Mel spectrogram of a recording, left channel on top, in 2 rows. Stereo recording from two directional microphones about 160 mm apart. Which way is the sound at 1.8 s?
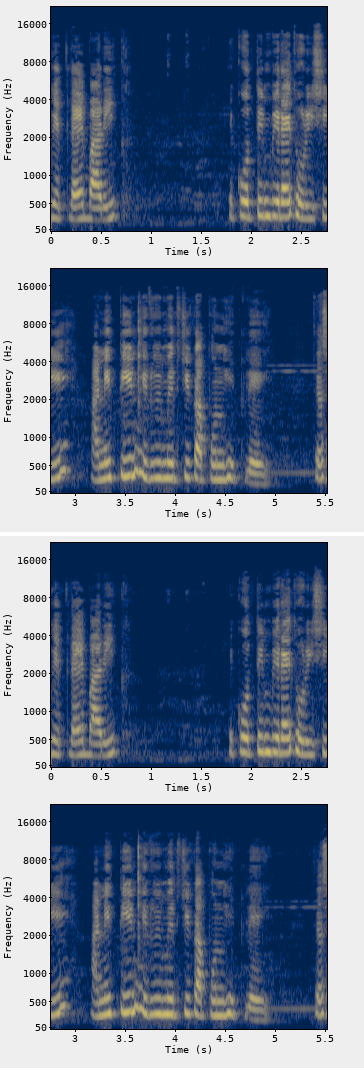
55° right (ahead or behind).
